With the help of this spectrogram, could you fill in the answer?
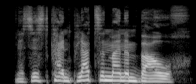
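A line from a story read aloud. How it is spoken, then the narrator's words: Lion's angry hiss. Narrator (German): fauchte der Löwe zornig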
